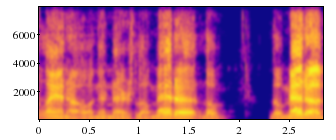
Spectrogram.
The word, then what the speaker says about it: Llano: There's a town called, there's Llano, it's 2 L's and then A-N-O, and they call that Llano.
